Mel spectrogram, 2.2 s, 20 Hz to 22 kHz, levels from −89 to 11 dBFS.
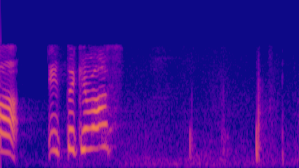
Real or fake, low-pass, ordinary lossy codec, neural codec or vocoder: real; 7.2 kHz; none; none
